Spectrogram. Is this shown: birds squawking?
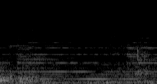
no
